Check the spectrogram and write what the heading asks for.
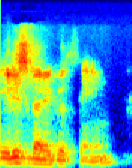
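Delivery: ordinary delivery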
